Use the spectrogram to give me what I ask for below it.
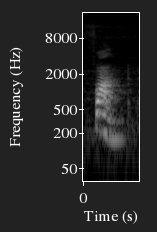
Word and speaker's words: fun: Fun – веселье. Fun. U. Здесь у нас опять закрытый тип слога. U читается как A.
